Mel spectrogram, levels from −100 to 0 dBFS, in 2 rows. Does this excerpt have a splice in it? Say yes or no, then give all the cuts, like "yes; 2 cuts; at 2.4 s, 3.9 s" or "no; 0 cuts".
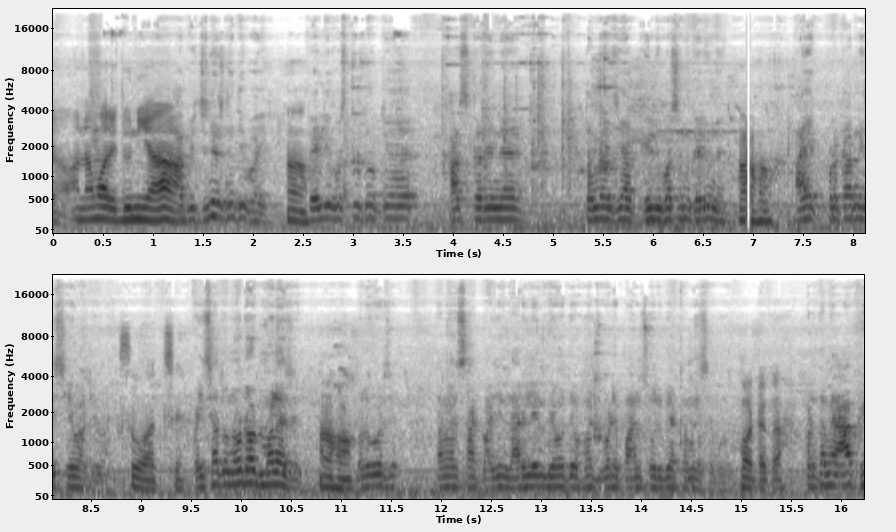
no; 0 cuts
